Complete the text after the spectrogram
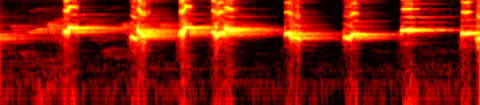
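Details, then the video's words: Yellow-vented bulbul, its long 'ropel' song used as a lure for other bulbuls; mellow, slurred whistles gliding downward, each phrase opening with a crisp click-like attack, about three per second. "trucukan gacor ROPEL PANJANG buat pancingan trucukan agar bunyi"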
